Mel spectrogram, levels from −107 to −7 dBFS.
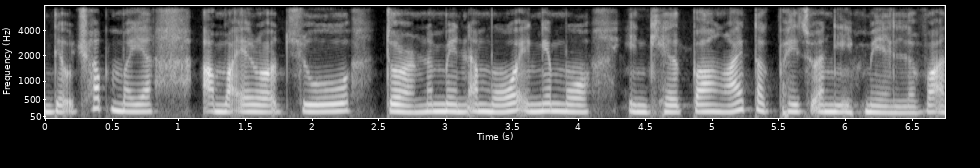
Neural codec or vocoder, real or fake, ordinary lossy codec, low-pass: codec, 16 kHz, 8 kbps, FunCodec, trained on LibriTTS, 25 frames a second; fake; none; 7.2 kHz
